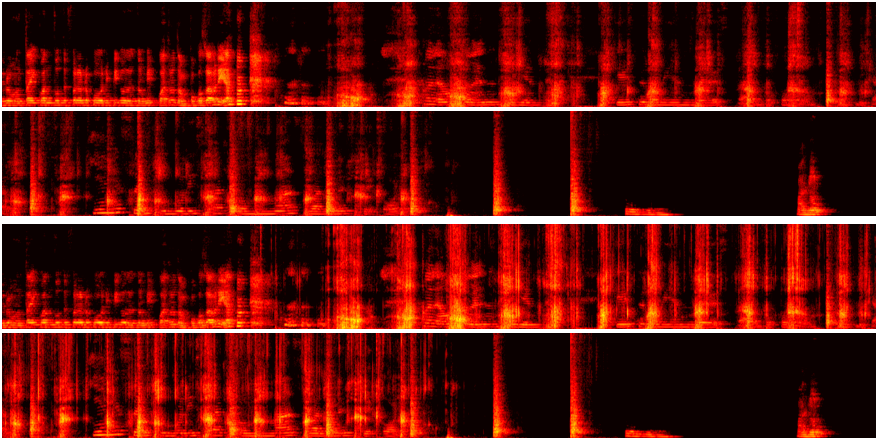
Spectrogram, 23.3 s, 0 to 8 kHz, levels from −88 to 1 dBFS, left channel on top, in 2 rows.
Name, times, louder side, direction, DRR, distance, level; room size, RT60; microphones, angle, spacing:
voice 1, 0.0-3.7 20.0-20.6 22.3-22.6, left 1 dB, 30° left, 0.7 m, -37 dB
Chewing mastication, 3.5-3.7 4.0-5.0 5.2-9.6 9.9-10.2 10.5-10.9 11.1-17.6, right 8 dB, 85° right, 0.3 m, -34 dB
voice 2, 3.8-4.5 5.0-11.8 12.8-17.1, right 2 dB, 55° right, 0.8 m, -47 dB
sound 1, 9.9-10.3 11.0-11.3 12.0-12.7 13.5-13.8 14.7-15.1 16.0-16.3 17.1-17.4 18.2-18.5 19.2-19.7, right 1 dB, 10° right, 0.5 m, -36 dB
3.3 x 2.7 x 3.2 m
head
